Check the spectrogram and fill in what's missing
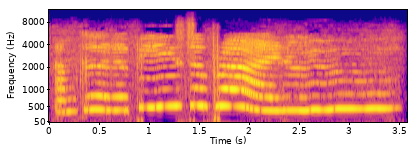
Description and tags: Recorded direct to record producer with cheap dynamic radio shack mic. Noise reduction applied in Cool Edit 96. Still noisy put the mic away...
voice, girl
